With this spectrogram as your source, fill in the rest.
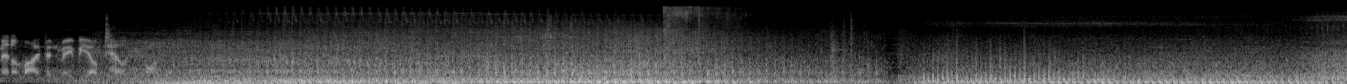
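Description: A helicopter roars overhead with whirring blades.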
